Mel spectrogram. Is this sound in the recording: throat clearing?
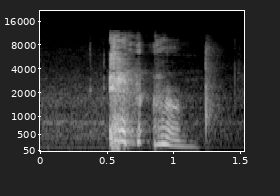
yes

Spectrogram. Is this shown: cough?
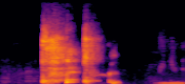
yes

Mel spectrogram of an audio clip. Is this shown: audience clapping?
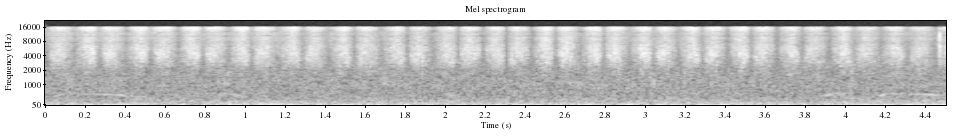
no

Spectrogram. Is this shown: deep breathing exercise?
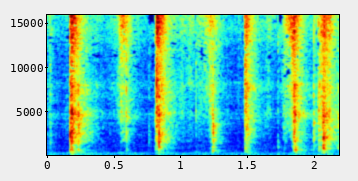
no

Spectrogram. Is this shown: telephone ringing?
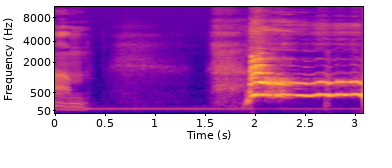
no

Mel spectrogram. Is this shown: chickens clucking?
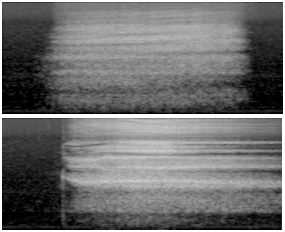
no

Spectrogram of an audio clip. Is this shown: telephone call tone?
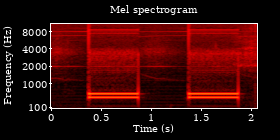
yes

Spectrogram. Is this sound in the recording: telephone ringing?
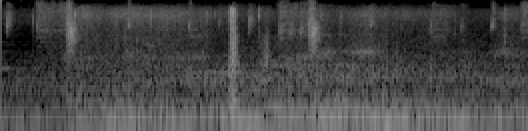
no

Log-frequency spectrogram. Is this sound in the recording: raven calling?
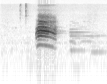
yes

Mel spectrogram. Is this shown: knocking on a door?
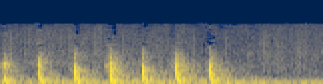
yes

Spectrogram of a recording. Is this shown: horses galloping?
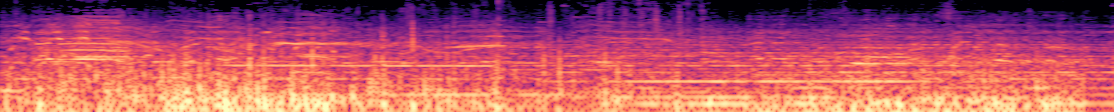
yes

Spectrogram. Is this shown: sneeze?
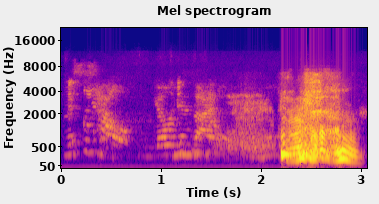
yes

